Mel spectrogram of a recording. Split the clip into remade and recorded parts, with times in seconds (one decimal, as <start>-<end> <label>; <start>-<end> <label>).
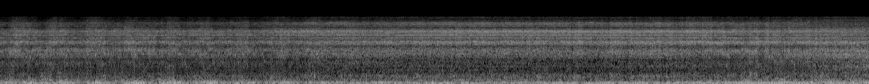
0.0-3.2 remade; 3.2-7.0 recorded; 7.0-8.1 remade; 8.1-8.7 recorded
